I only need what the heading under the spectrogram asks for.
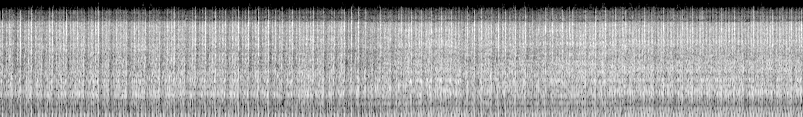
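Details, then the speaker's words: Edger engine found in the trash (previous owner said it burns too much oil; oil overflowed when checked) runs after carb screw adjustment with an uneven, loping beat and wavering pitch; rough running, carb screws likely need more adjusting. "Doesn't sound like it's running the best, but I probably got to mess with some of those screws."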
